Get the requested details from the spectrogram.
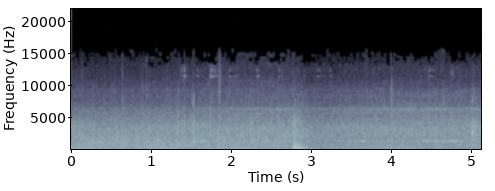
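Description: A large truck engine idles nearby with a steady low rumble.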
